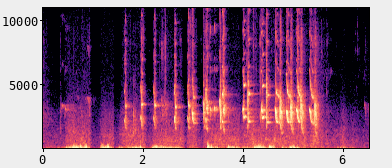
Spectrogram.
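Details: Canary hybrid (mixto) singing while being prepared for song contests: a run of short clipped chirps that quickens into rapid ringing high notes, over repeated low dull thumps.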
